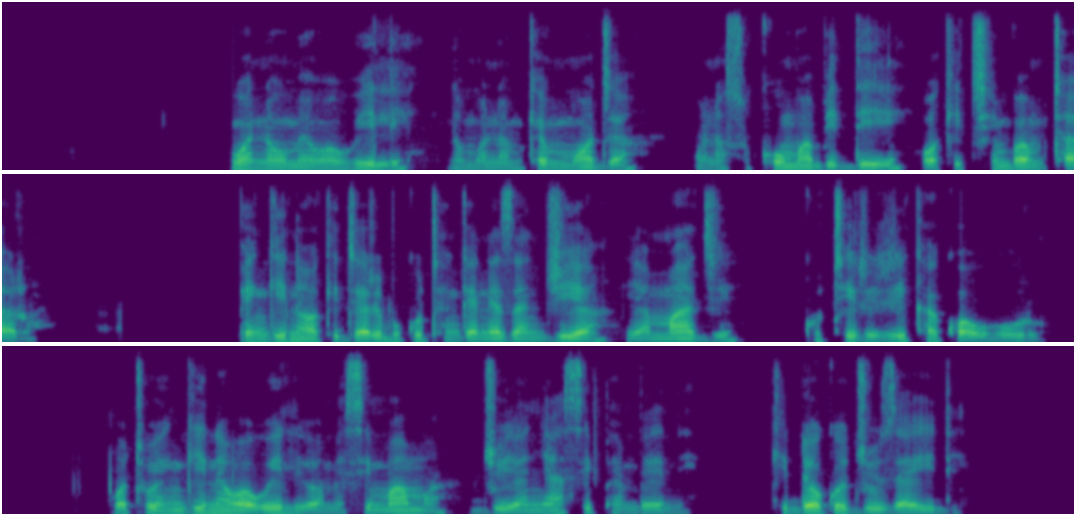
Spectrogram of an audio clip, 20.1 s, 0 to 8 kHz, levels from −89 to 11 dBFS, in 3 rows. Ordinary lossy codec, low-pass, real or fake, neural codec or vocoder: Opus, 64 kbps; 7.2 kHz; fake; vocoder, 44.1 kHz, 128 mel bands every 256 samples, BigVGAN v2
